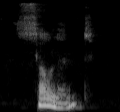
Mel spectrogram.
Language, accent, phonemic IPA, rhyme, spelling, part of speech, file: English, Southern England, /ˈsəʊlənt/, -əʊlənt, Solent, proper noun, LL-Q1860 (eng)-Solent.wav
- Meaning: A strait separating Hampshire from the Isle of Wight in southern England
